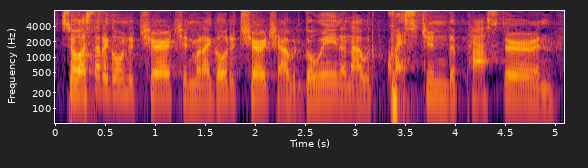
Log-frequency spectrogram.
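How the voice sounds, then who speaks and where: A man's voice: fairly high pitch, fairly even intonation, a little fast, sharp tone. A young man from Ireland, sharing his testimony at a church service in a chatty way full of fillers and laughter, then reading scripture.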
